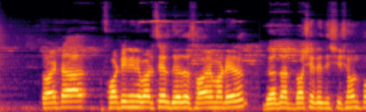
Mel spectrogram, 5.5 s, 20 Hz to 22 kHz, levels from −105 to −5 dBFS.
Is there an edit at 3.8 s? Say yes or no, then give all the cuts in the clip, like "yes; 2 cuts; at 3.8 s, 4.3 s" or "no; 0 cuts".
yes; 1 cut; at 3.8 s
